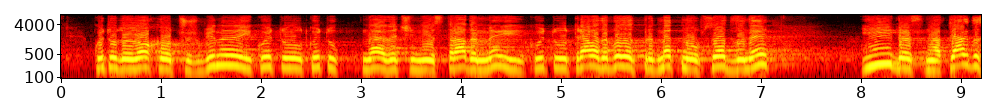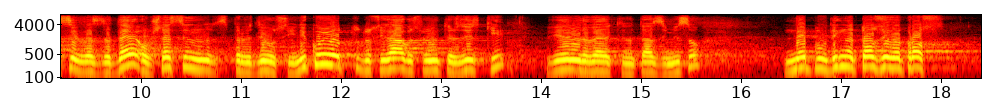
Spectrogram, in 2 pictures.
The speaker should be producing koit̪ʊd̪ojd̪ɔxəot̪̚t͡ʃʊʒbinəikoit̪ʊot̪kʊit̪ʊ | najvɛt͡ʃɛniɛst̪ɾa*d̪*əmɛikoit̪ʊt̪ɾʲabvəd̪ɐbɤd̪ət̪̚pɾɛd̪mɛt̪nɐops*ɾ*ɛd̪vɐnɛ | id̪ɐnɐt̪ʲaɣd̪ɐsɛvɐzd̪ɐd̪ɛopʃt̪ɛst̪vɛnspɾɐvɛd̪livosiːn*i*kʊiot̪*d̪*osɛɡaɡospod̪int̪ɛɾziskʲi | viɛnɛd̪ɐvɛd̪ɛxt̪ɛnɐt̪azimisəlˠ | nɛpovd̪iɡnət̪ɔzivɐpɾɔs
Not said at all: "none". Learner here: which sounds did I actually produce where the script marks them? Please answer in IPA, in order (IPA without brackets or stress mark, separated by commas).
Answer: d̪, l, i, d̪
